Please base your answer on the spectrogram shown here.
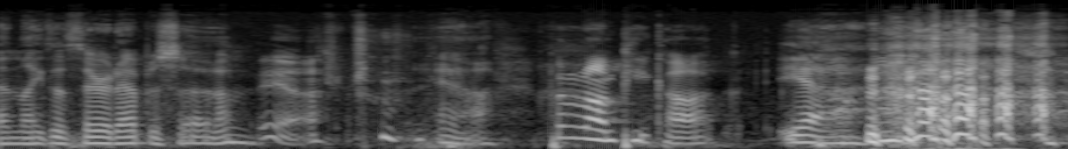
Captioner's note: laughing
